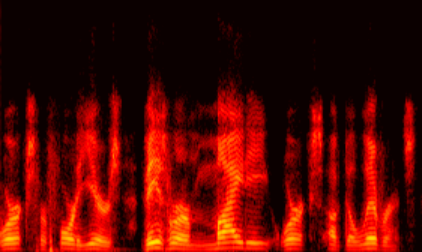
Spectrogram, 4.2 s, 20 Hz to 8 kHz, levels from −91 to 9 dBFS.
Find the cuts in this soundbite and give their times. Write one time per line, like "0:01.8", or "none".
none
